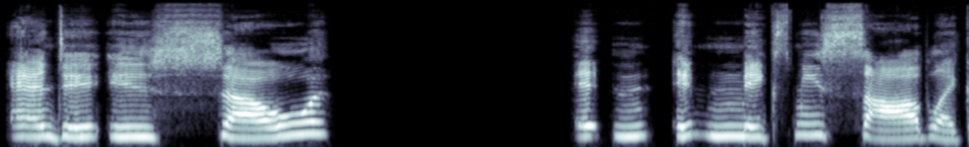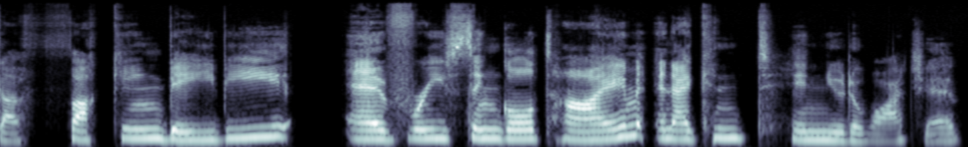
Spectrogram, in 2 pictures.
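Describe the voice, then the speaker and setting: A woman with a fairly high voice talks at a very relaxed pace. She co-hosts a casual podcast and speaks emphatically, not shy of swearing. The sound is very dry, with no room echo. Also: slow pace, clean tone. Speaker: podcast co-host. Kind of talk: casual book discussion chat.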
